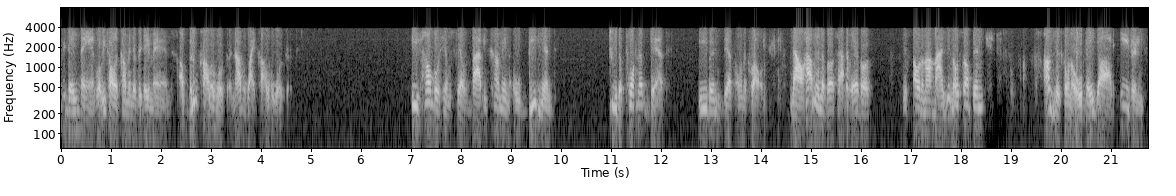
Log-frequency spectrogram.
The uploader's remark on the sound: LML uses a progressive live call in format.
